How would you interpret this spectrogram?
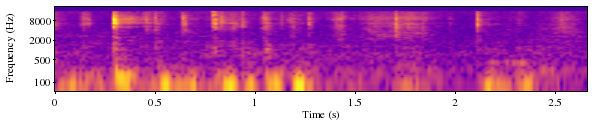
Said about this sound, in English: You hear that typing, folks? You hear that typing, folks?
